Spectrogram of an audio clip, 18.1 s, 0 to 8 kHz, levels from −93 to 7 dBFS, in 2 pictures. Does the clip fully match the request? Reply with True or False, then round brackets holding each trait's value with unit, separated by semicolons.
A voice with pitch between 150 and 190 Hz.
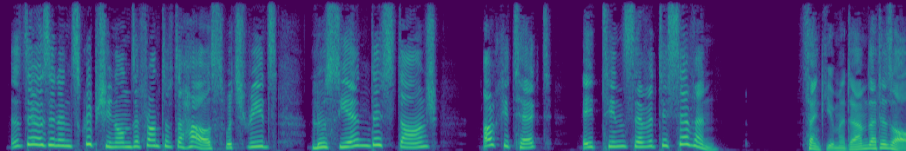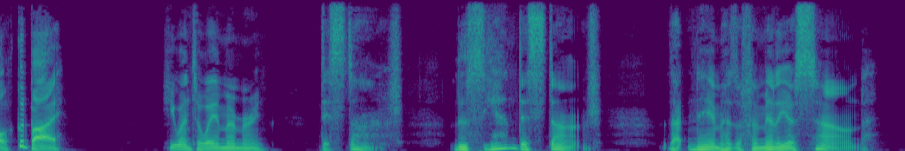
True (185 Hz)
